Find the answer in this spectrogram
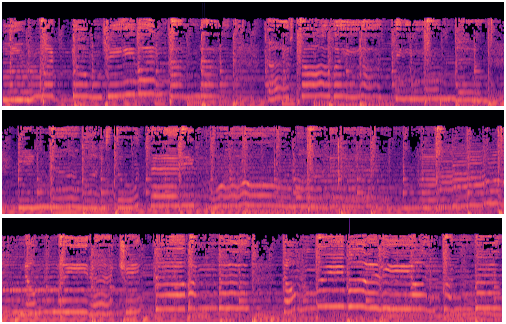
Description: christian tamil song

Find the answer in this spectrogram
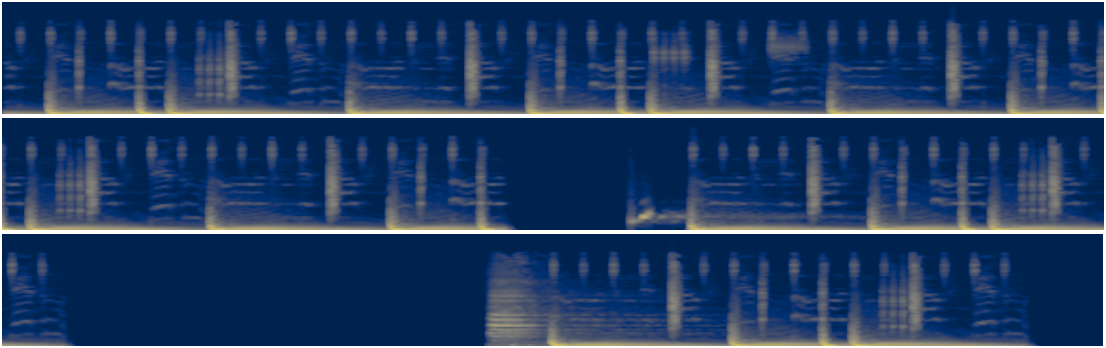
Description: instrumental

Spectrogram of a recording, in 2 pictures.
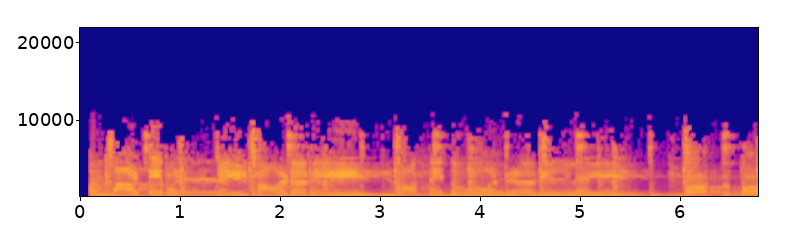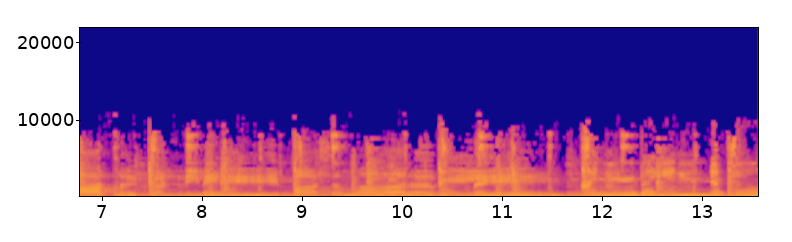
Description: tamil love song

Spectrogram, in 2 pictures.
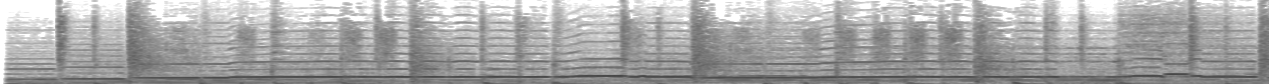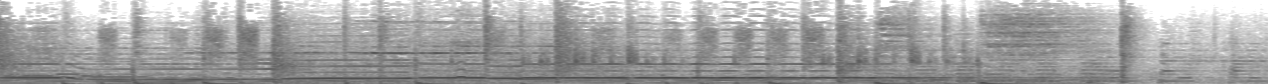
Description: flute music

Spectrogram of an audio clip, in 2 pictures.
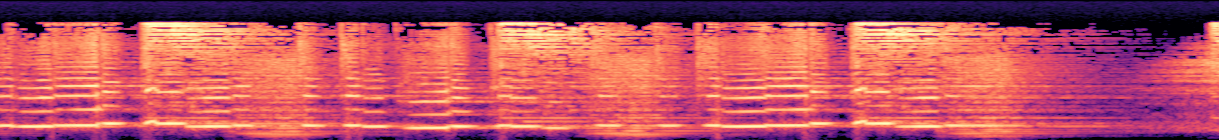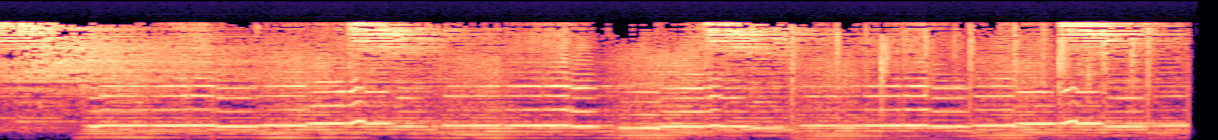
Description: bgm

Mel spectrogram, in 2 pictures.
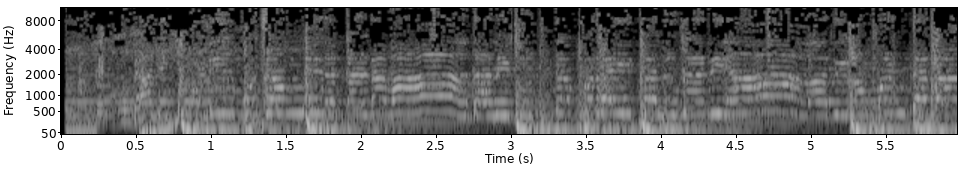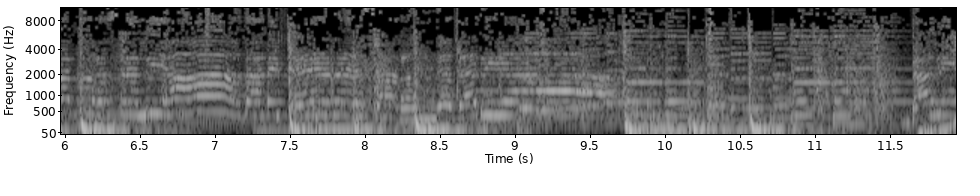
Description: telugu song

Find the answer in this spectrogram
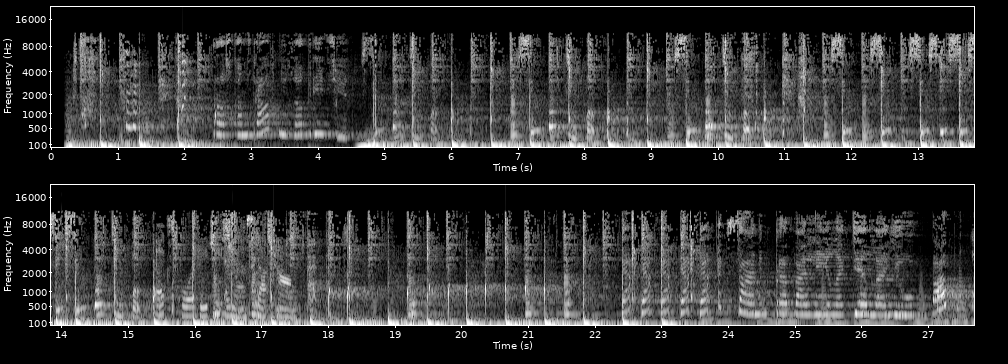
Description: remix english song

